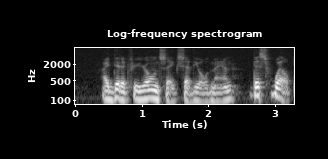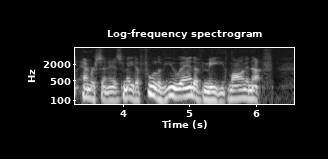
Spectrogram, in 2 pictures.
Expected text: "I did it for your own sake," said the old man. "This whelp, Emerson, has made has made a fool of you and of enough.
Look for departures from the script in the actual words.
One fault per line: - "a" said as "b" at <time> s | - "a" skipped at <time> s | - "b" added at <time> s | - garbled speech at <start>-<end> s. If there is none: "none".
- "has made" skipped at 4.2 s
- "me long" added at 5.2 s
